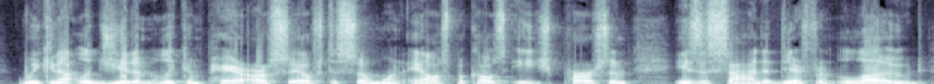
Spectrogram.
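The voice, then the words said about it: Southern American accent. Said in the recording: “having a Southern accent is bad enough trying to pronounce English words”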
